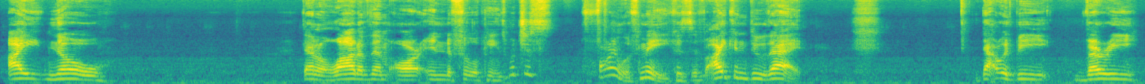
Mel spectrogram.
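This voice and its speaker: A man's voice: high-pitched, expressive, slow, pauses often, darkish tone, breathy edge. A man from the United States with a New York accent, chatting casually to his viewers and rambling and repeating himself. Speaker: vlogger. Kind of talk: casual talk to camera.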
